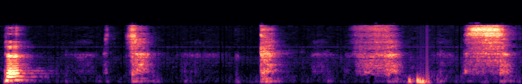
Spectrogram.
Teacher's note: in the production of these speech sounds, the vocal cords don't vibrate, and these sounds are called voiceless sounds.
